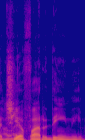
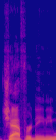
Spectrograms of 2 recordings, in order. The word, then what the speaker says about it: Ciafardini: It's by a vowel, so it's Ciafardini, if you really feel like inspired by the Italian. Yeah, Ciafardini. But most people say Ciafardini, which is pretty good.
